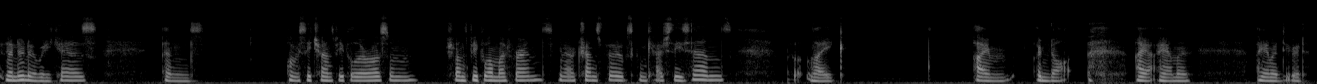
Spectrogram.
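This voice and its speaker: A young man in his twenties with a high-pitched voice, rambling casually to camera in a chatty, self-deprecating ASMR talk on a close mic. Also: level tone, moderate pace, a little mellow, no echo. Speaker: ASMR creator. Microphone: close condenser mic.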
